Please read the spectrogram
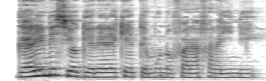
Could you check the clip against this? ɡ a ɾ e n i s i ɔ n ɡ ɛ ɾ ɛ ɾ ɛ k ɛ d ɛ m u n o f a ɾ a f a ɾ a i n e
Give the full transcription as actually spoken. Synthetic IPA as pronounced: ɡ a ɾ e n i s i ɔ ɡ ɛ ɾ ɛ ɾ ɛ k ɛ t ɛ m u n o f a ɾ a f a ɾ a i n e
